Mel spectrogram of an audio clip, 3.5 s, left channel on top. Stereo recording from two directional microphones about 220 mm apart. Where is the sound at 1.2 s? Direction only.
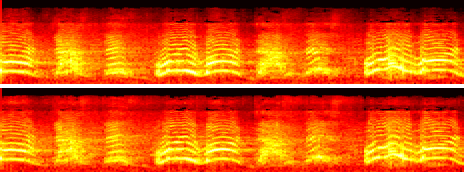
40° left (ahead or behind).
